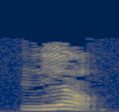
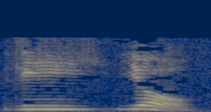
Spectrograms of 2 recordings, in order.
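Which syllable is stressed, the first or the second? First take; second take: Second; First. First: The stress is on the second syllable. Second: The stress is on the first syllable. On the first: "then shift the stress over onto the O" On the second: "say li-yo, as in Leo the lion"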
